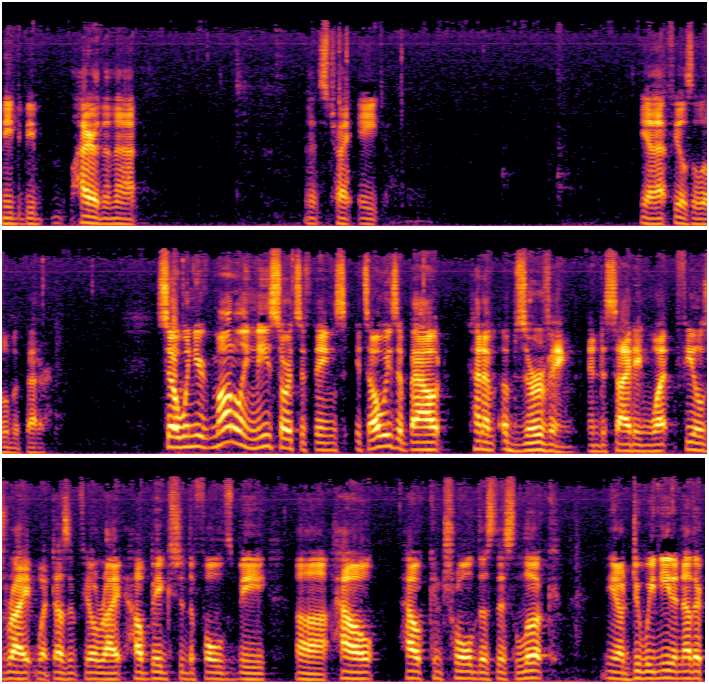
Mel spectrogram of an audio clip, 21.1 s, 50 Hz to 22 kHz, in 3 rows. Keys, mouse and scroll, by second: 2.1 click, 3.4 8, 3.8 Return, 4.9 click, 5.8-6.6 scroll, 6.6-7.2 scroll, 8.1 right click, 8.5-8.8 scroll, 10.0 right click, 10.4 scroll, 11.5 right click, 11.8-13.0 scroll, 18.2 right click, 20.8 click.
